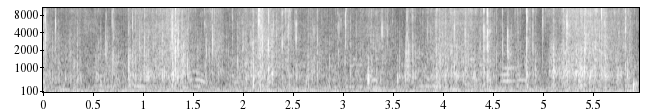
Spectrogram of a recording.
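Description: A thin, empty orange plastic shopping bag is folded and unfolded by hand with painted fingernails. It makes a steady, bright, crisp crinkling with many quick crackles and soft rustles, mostly in the high range with very little low end.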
